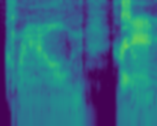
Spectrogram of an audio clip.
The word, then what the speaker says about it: crayon: talking about how like some people pronounce it Crown pronounce it cray this guy was like it's crayon and I'm so then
